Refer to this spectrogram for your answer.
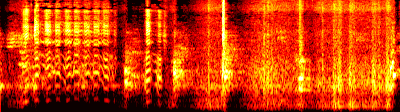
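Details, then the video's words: A goat bleating: a tremulous, wavering bleat fills the first second, followed by shorter broken calls among clattering, noisy background sounds. "Goat Sound"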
